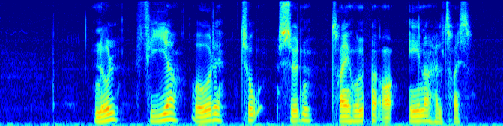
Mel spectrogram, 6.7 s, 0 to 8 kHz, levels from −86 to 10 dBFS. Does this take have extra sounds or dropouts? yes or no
yes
